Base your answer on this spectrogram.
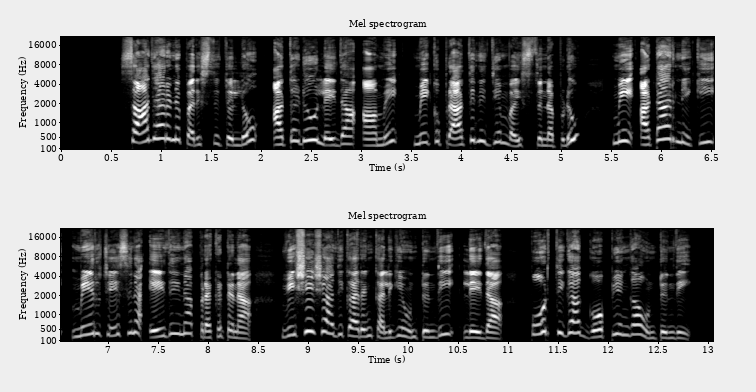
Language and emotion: Telugu, neutral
